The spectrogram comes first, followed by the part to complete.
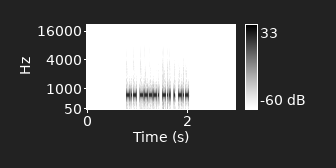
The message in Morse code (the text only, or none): K9DEK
